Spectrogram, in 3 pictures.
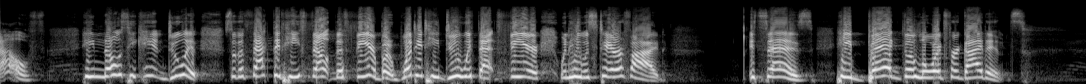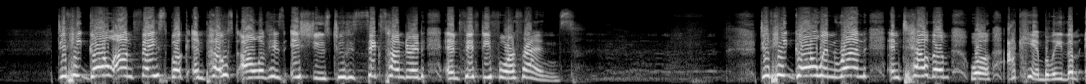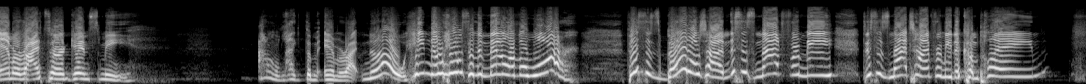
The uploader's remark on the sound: Preached this message on October 8th at our Brooklyn Community.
